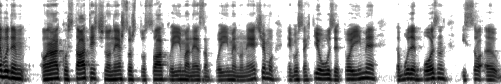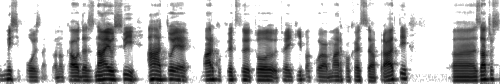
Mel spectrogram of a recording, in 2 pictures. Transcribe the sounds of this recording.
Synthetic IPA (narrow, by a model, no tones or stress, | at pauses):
ebud̪em | onako̞st̪at̪it͡ʃno̞ne̞ʃt̪oʃt̪o̞sʋako̞imane̞znampo̞ime̞nune̞t͡ʃe̞mune̞ɡo̞s̬amxt̪iouzet̪ːo̞ime̞ | d̪̥abud̪e̞mpo̞znat̪ | isamisimpo̞zna̰t̪o̞nokao̞d̪aznajusʋiat̪o̞je | maɾko̞kəsət̪ot̪ojeekiːpako̞jamaɾko̞kt̪sapɾʔat̪i | əzat̪̬os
